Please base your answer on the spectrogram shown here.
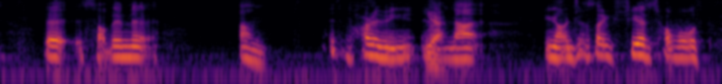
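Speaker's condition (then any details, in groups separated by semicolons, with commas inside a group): Cerebral palsy, mild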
